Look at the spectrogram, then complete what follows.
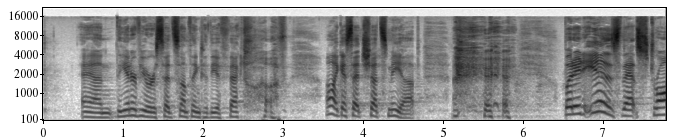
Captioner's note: laughs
